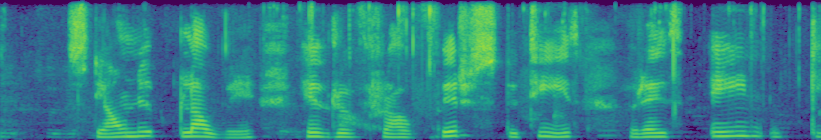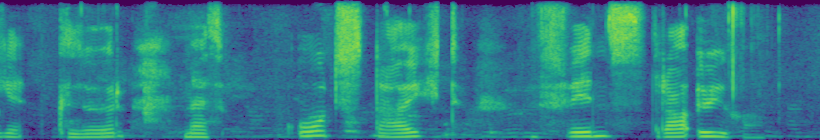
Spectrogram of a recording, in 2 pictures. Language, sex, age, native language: Icelandic, other, 18-19, Icelandic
